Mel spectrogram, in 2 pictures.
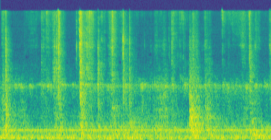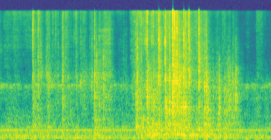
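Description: Blue painter's tape and brown masking paper being peeled off a painted metal file cabinet: faint crackling and rustling of paper with ticks of tape coming away, busiest and loudest near the end.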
